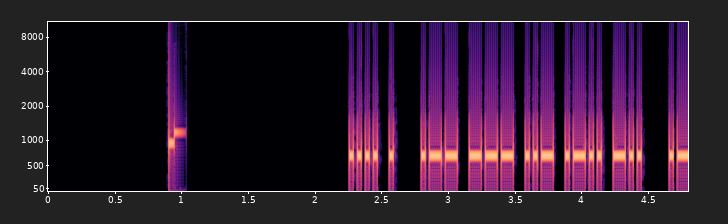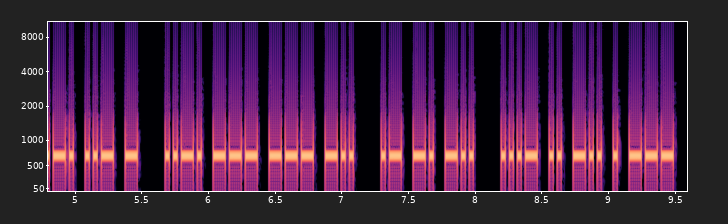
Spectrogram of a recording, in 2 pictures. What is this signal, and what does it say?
Morse code, heard as a keyed tone, about 40 wpm, 700 Hz. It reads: HE WOULD PUT FOOD AND VIDEO
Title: Easy Phrases 40wpm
